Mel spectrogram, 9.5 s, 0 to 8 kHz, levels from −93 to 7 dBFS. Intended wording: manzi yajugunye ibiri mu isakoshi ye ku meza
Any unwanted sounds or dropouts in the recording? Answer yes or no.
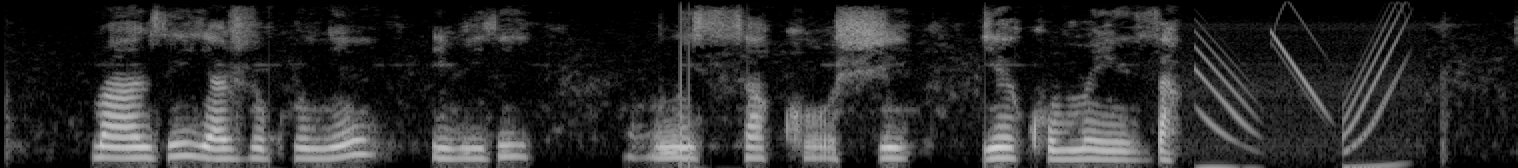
yes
